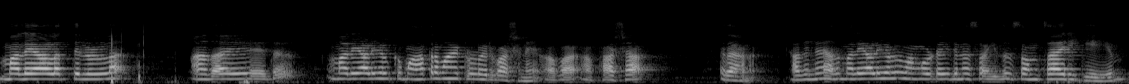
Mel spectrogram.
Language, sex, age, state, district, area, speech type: Malayalam, male, 45-60, Kerala, Kottayam, rural, spontaneous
